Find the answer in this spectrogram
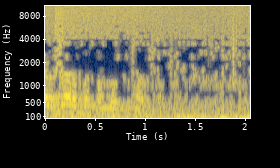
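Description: Steady electrical mains hum on the microphone recording, with a man's voice speaking briefly near the start.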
